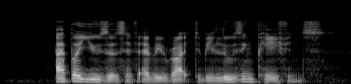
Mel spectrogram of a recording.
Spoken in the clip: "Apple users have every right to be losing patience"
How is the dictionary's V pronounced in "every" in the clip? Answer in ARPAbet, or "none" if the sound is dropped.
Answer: V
